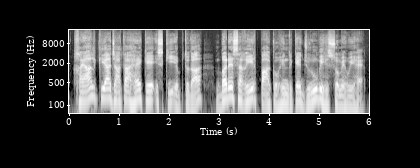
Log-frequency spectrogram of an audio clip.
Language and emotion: Urdu, neutral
